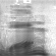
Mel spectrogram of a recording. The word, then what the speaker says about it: Wang: Apparently it's spelled Wang, but it's pronounced Wong.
